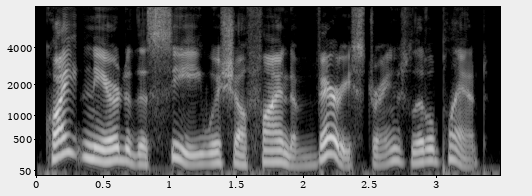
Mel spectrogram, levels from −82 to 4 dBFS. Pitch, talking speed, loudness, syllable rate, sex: 145 Hz, 225 wpm, -20 LUFS, 5.1 syllables/s, male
